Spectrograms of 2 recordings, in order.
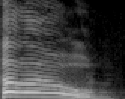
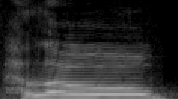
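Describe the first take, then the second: First: The greeting is energetic and loud, nearly yelled. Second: The greeting is energetic but at moderate volume. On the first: The speaker calls it wrong. "I kind of messed it up at the beginning and I still yelled anyway" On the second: The speaker calls it right. "Let's bring high energy without the volume"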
